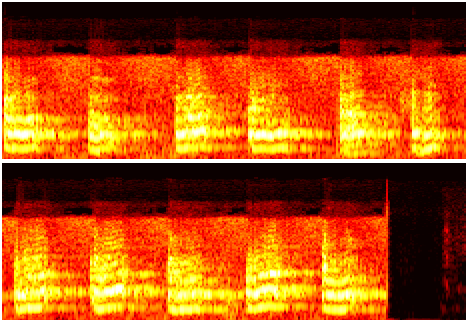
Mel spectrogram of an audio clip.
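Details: California sea lions, the only pinnipeds that bark, give a steady run of hoarse, honking barks, about two every second, as heard from sea lions hauled out on the raft in Morro Bay.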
